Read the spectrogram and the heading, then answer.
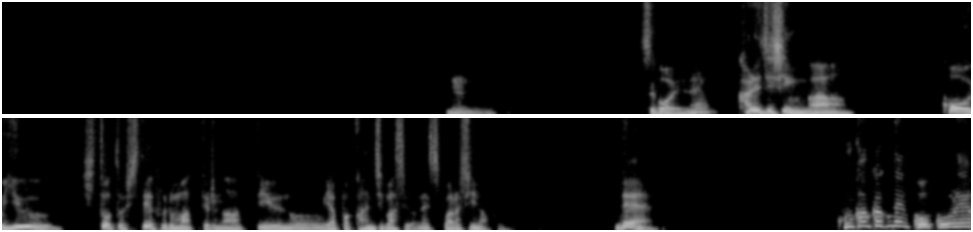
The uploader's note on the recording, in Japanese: ２０２３年８月２６日に開催した ZOOMライブの模様です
